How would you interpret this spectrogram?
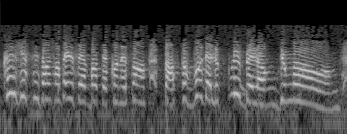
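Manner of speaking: a French delegate's gushing welcome; French greeting. Acted. Teacher voicing a French delegate's welcome. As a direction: greet him in fluent, flowery French. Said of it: "and he will say".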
